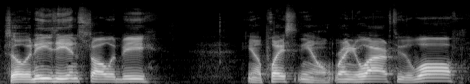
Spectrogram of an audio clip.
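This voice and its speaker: A man with a clean, medium-pitched voice at normal speed presents a product demonstration for an audio-video installer. He talks directly to viewers in a casual, explanatory way.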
